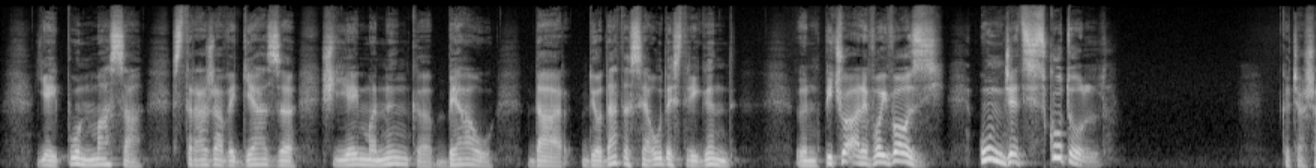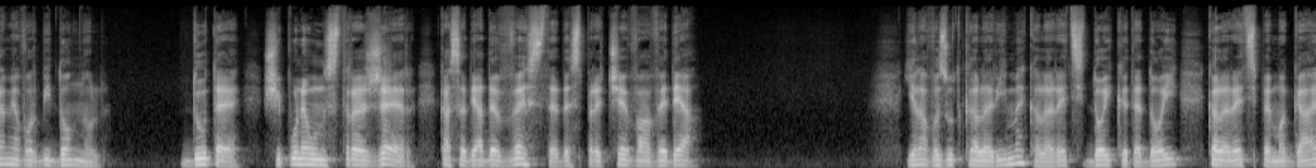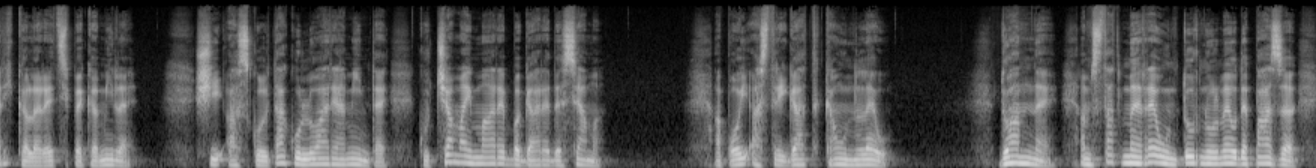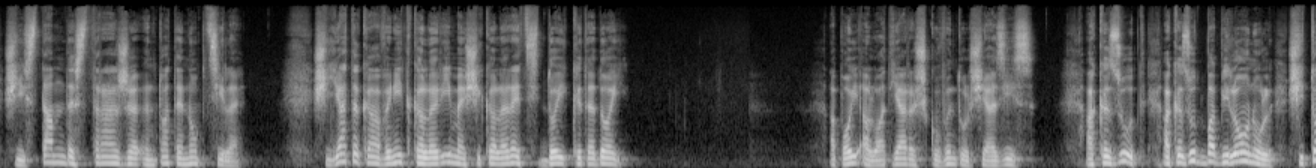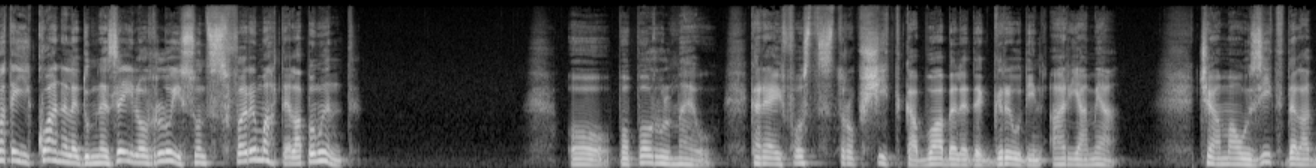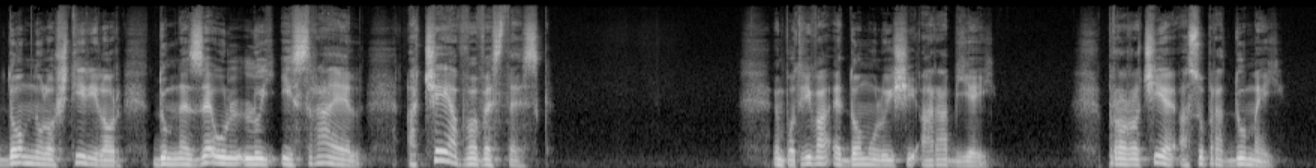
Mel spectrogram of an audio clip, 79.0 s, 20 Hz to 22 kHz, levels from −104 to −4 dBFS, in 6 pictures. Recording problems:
none

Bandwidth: 18.5 kHz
